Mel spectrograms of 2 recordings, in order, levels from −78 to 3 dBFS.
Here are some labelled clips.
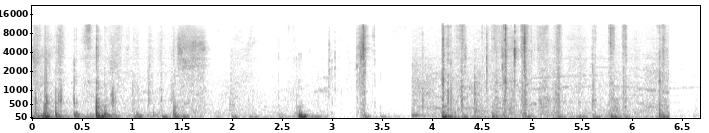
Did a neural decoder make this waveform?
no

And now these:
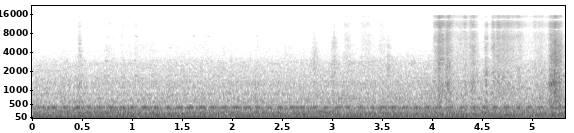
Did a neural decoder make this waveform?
no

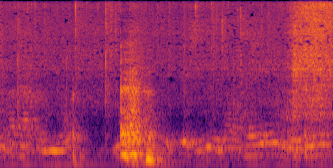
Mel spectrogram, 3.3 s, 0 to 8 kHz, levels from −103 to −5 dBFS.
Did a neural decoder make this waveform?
no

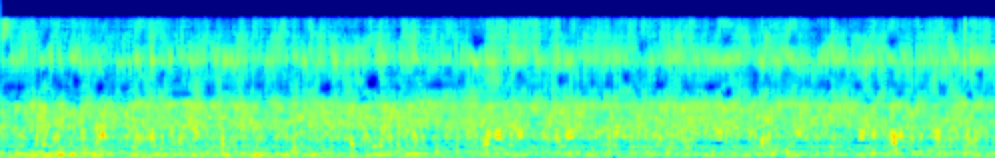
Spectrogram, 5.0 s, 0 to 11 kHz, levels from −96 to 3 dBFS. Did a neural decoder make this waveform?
yes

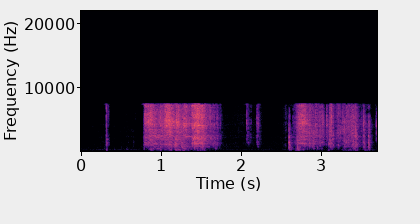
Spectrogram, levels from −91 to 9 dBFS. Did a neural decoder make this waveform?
no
